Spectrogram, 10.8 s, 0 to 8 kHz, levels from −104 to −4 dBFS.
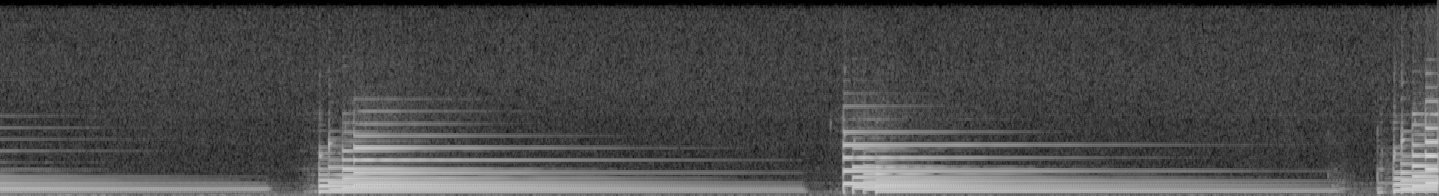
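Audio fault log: The music comes through a WebRTC call path with the G.722 codec working as designed, so the band stops at 8 kHz and the signal holds steady with nothing breaking from it.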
